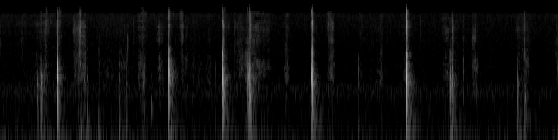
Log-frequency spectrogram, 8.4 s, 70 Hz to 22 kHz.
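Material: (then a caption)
Silicone. Fingertips press and pop the hollow bubbles of an octagonal blue silicone pop-it fidget toy lying flat on a glittery surface. Short, dry pops with a crisp midrange snap around 1.1 kHz sound at an uneven pace, each one dying away almost instantly, with quieter taps between them.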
